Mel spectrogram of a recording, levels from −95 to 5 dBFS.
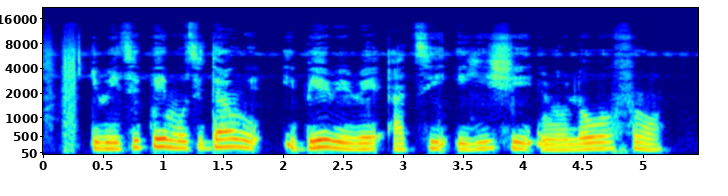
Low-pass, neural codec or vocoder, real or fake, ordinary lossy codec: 14.4 kHz; none; real; AAC, 48 kbps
